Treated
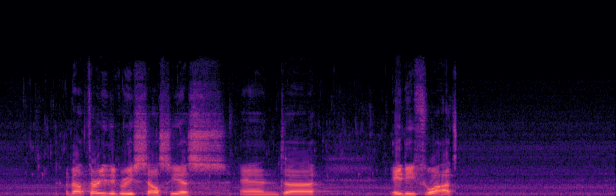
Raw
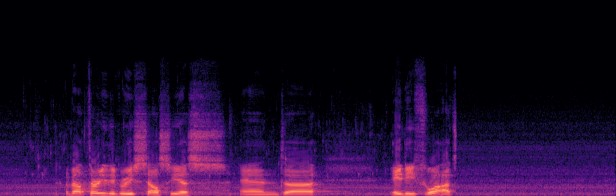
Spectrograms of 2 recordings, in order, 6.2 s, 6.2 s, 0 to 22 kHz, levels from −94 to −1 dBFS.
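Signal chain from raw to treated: treble shelf 6.6 kHz +10 dB; trim -4.5 dB

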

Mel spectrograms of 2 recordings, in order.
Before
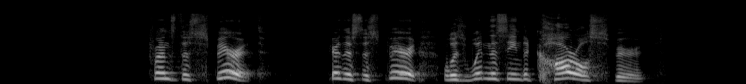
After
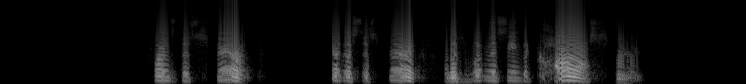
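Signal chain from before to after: cycle switcher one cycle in 3, inverted; formant shift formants -2 st; trim -8 dB

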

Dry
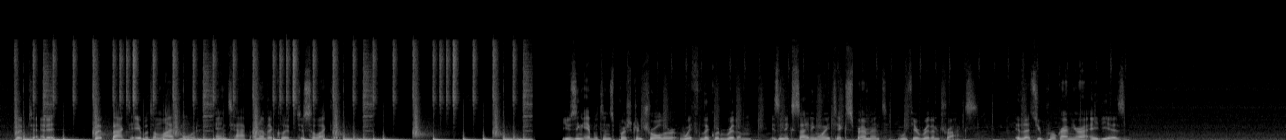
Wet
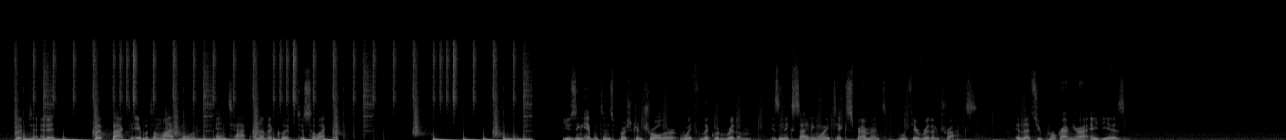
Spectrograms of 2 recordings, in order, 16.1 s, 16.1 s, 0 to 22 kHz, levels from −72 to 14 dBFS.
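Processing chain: 4.22–5.39 s: high-pass 1.3 kHz 12 dB/octave; trim -9 dB

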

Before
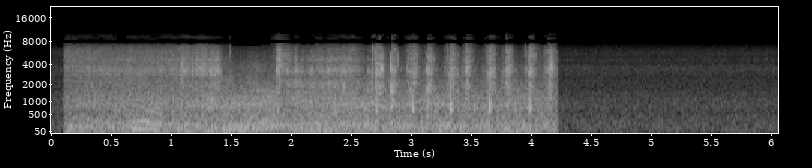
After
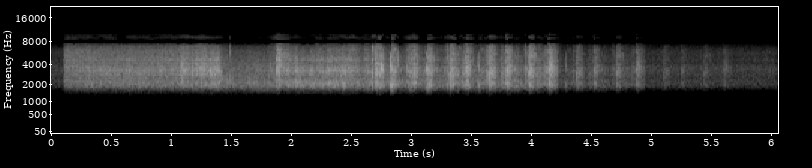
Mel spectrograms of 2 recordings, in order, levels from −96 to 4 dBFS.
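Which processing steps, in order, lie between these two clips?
steep high-pass 1.9 kHz 96 dB/octave; feedback delay 729 ms, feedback 22%, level -13 dB

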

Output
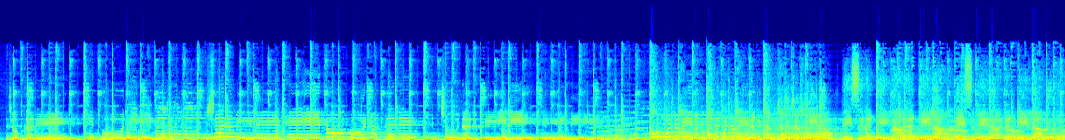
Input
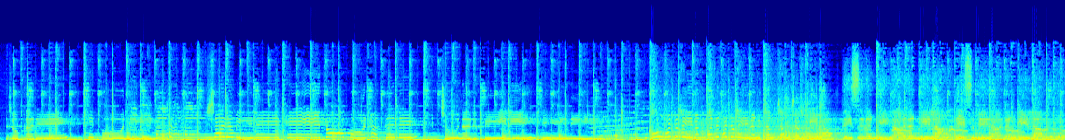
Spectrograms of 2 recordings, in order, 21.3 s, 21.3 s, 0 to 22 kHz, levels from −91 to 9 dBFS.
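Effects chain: bass shelf 79 Hz +7.5 dB; trim +2 dB

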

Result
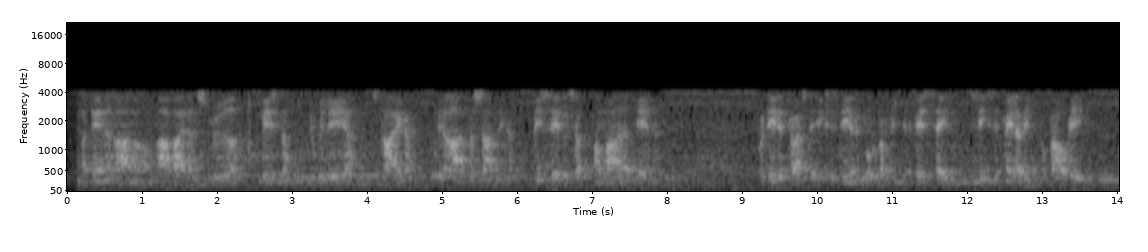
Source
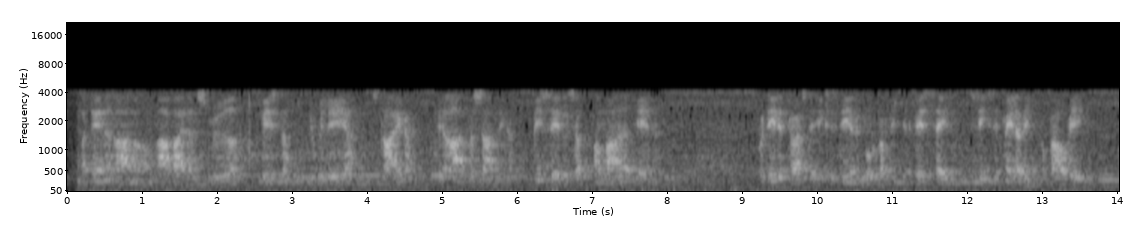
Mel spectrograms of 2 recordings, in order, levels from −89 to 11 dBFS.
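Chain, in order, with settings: high-pass 72 Hz; trim -6.5 dB

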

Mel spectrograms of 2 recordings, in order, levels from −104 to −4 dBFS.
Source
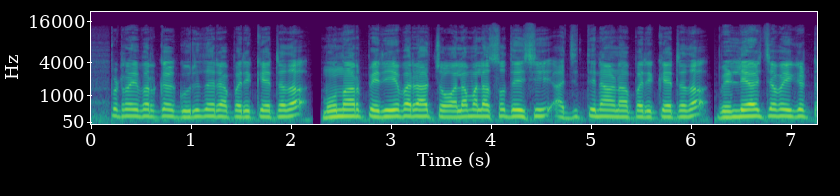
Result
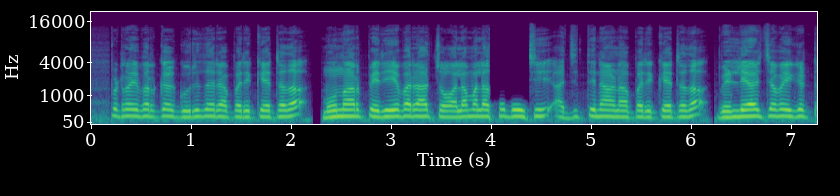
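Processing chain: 3.99–4.40 s: Chebyshev low-pass 660 Hz, order 6; trim -3 dB

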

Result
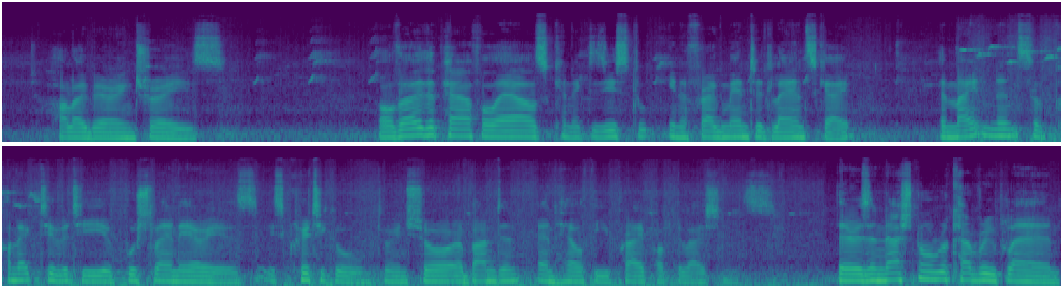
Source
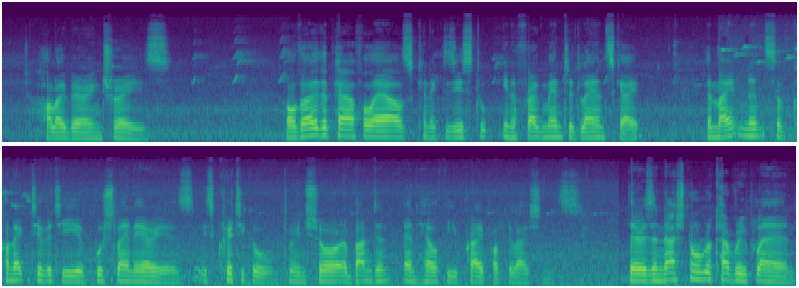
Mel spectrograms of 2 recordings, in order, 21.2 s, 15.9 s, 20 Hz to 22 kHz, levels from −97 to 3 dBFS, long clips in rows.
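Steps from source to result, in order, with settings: transient shaper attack 0 dB, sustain +6 dB; tempo 0.75×; amplifier tone stack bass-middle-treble 6-0-2; trim +6.5 dB

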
